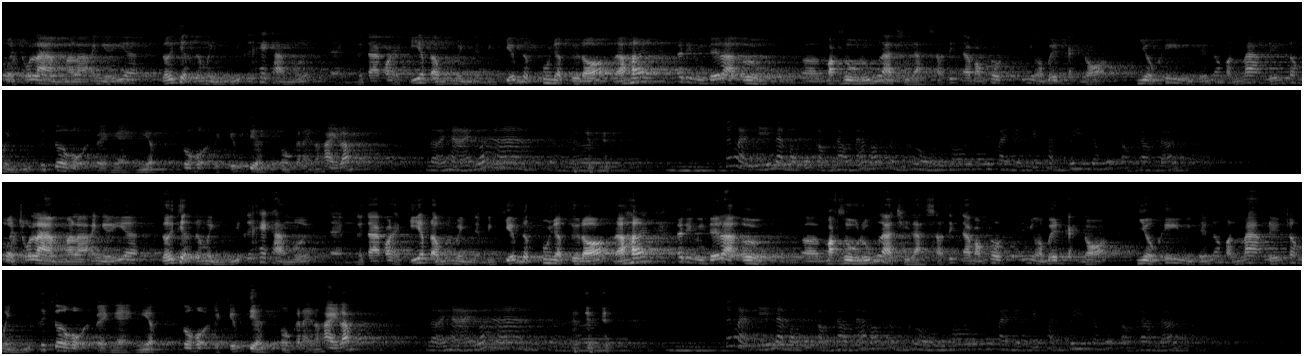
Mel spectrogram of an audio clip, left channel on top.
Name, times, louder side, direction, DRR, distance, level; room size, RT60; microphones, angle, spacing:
voice 1, 0.0-7.6 8.0-11.1 11.3-16.6 18.8-19.1, right 5 dB, 70° right, 12 dB, 0.9 m, -35 dB
voice 2, 4.0-4.4 7.5-8.0 12.1-12.4 17.2-19.1 19.6-24.8, equal, 5° left, 1 dB, 3.5 m, -50 dB
24.5 x 23.0 x 6.8 m, 2.4 s
head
